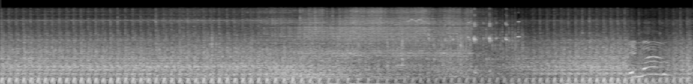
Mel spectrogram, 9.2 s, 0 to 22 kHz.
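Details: Late-1990s Wood-Mizer LT15 sawmill engine, long-stored, after maintenance, still running despite its age: steady even low thumping about 3.5 beats per second, no misses or knocks: normal running.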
